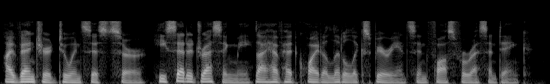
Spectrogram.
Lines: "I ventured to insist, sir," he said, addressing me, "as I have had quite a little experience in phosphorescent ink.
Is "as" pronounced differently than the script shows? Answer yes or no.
yes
